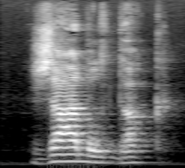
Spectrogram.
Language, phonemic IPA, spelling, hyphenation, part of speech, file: Dutch, /ˈzaːdəldɑk/, zadeldak, za‧del‧dak, noun, Nl-zadeldak.ogg
- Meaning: gable roof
